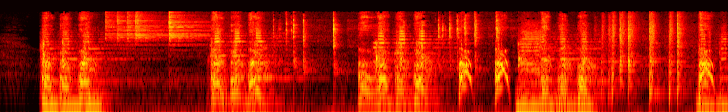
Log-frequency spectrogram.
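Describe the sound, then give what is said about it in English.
A dog barks loudly in a rapid series of bow-wows and yips, coming in bursts with short pauses between them, with no one talking. “We'll get into that right after the... Here, bark it with me.”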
